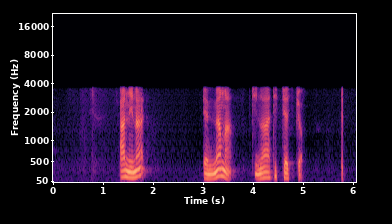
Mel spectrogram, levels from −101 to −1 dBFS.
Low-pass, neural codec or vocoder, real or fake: 3.6 kHz; codec, 16 kHz, 0.5 kbps, FunCodec, trained on Chinese and English, 25 frames a second; fake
